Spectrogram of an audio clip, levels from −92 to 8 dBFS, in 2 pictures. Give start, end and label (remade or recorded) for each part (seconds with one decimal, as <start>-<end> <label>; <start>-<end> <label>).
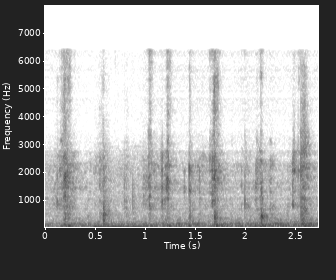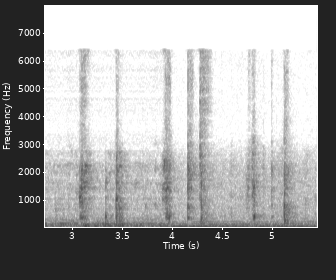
0.0-0.5 remade; 0.5-1.0 recorded; 1.0-4.0 remade; 4.0-5.5 recorded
